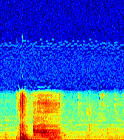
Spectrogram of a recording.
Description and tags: windows startup
This sound is part of my windows sounds pack. Most sounds are metaphors for the events on the screen, for example a new mail is announced by the sound of pulling a letter out of an envelope. All sounds recorded with my laptop mic.
metaphor, startup, windows, vista, recorded, xp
